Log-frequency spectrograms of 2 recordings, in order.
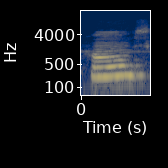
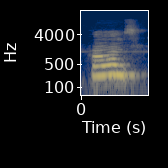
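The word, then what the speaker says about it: Holmes: होम्स, एल इसमें silent है, अभी हमने इसकी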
